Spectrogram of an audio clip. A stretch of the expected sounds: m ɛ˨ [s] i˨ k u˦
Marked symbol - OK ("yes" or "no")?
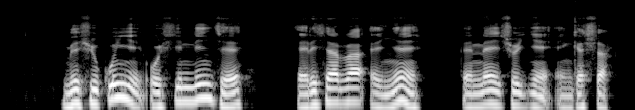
no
